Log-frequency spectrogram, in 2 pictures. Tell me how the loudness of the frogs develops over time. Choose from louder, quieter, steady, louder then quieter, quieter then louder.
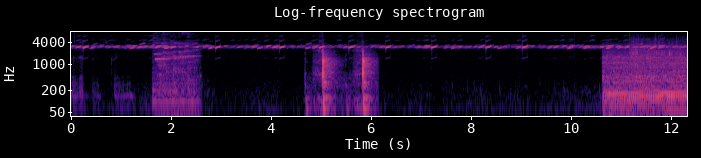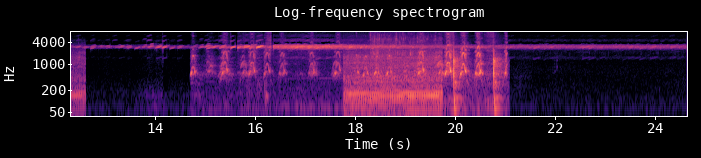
louder then quieter.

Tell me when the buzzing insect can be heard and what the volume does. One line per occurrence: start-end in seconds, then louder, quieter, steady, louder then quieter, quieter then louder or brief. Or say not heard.
not heard.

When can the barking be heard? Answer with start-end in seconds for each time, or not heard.
14.7-21.1.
